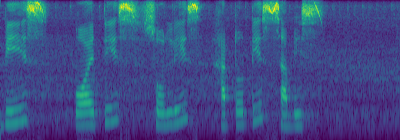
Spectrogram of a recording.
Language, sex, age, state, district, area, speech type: Assamese, female, 30-45, Assam, Lakhimpur, rural, spontaneous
